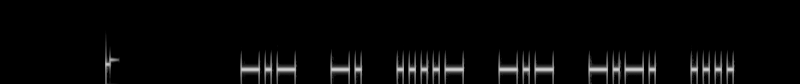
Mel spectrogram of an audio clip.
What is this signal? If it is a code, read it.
Morse code, heard as a keyed tone, about 20 wpm, spaced as for 15 wpm, 700 Hz. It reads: KN4KCH
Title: 213 Lesson 34g - Number 8 - Call Signs 20wpm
